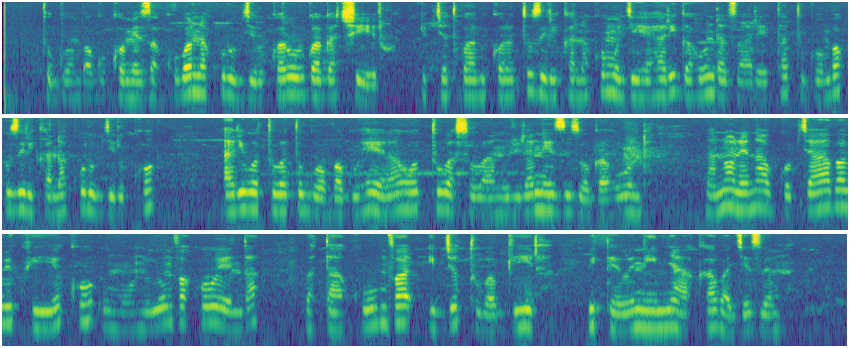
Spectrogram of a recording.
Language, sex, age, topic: Kinyarwanda, female, 18-24, education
